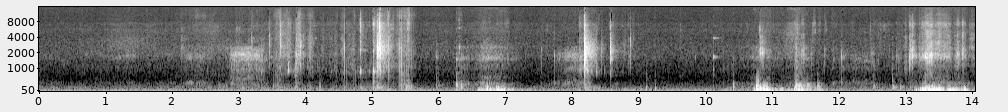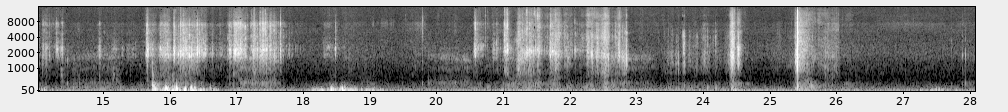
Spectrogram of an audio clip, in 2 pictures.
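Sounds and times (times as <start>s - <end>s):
metal candle cups scraping and rattling: 13.0s - 18.6s, 20.5s - 24.6s.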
